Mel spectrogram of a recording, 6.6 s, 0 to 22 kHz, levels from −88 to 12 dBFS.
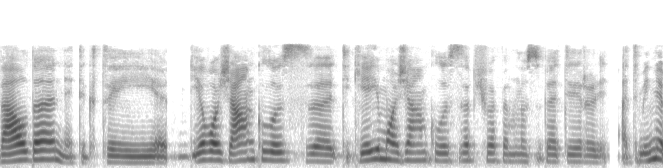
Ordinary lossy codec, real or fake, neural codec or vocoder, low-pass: MP3, 48 kbps; fake; codec, 16 kHz, 2 kbps, FunCodec, trained on LibriTTS, 25 frames a second; 7.2 kHz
